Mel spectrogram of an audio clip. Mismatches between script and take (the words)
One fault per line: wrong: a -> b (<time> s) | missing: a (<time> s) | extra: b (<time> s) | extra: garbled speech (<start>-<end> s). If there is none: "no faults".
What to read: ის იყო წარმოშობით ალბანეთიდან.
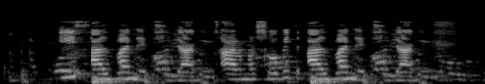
wrong: იყო -> ალბანეთიდან (1.0 s)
